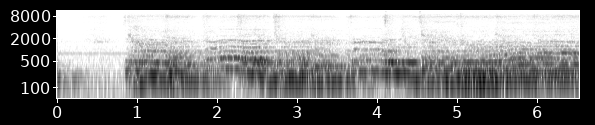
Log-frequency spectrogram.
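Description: A vocal jazz ensemble singing a cappella, a solo voice on a microphone over the group's chords. The sound drops away just after the start and the voices come back in together under a second later.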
